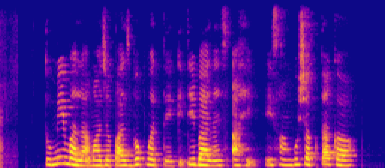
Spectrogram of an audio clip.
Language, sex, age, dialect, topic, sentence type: Marathi, female, 18-24, Standard Marathi, banking, question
